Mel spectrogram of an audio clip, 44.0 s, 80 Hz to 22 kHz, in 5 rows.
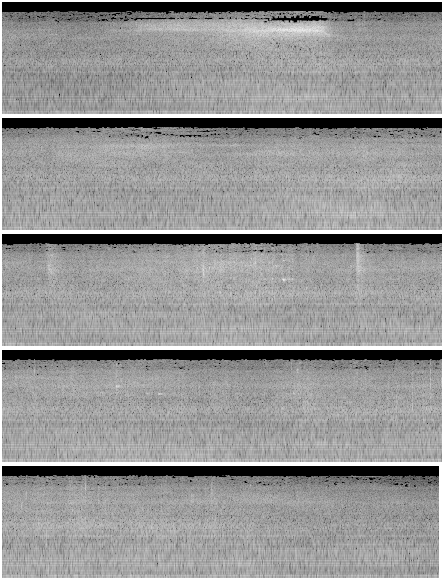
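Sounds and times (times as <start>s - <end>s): heavy highway traffic roar: 0.0s - 43.9s
thin high whine: 2.3s - 6.9s.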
